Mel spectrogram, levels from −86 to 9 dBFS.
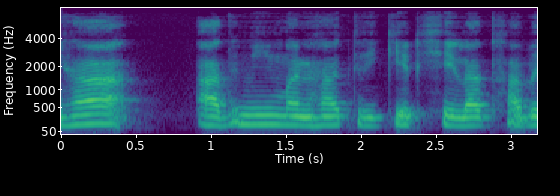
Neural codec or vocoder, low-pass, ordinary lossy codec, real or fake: autoencoder, 48 kHz, 32 numbers a frame, DAC-VAE, trained on Japanese speech; 7.2 kHz; none; fake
